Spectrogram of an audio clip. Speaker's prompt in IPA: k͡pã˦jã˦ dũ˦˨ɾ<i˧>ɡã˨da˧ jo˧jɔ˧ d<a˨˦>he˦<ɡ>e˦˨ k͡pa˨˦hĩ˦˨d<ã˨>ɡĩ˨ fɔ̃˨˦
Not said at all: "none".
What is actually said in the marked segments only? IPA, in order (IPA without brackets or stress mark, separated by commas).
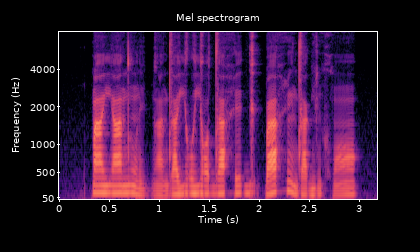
i˨, a˦, ɡ, a˨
